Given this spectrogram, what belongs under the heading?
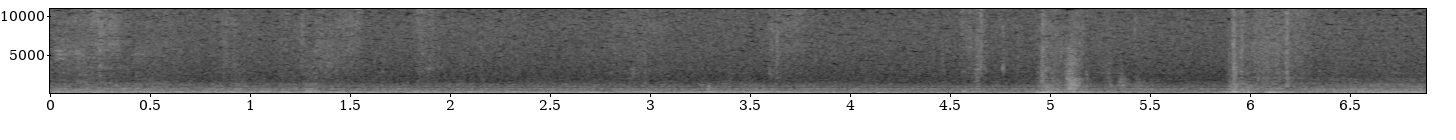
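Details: VW Golf TDI Mk VI driving: low road rumble with a couple of dull thuds over bumps near the end; suspension knock.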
